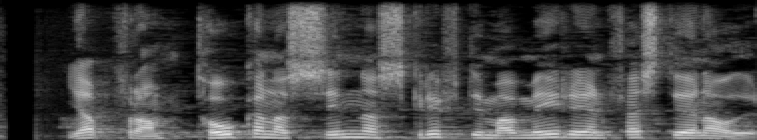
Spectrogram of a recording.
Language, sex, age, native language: Icelandic, other, 18-19, Icelandic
